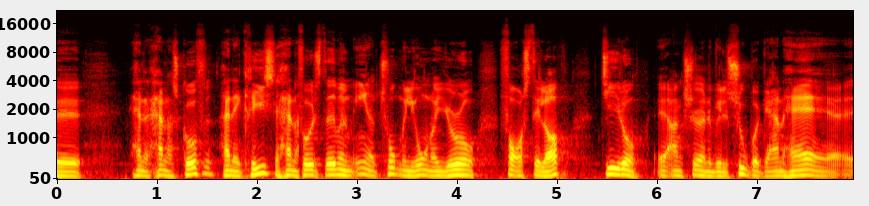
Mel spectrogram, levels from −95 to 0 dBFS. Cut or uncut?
cut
